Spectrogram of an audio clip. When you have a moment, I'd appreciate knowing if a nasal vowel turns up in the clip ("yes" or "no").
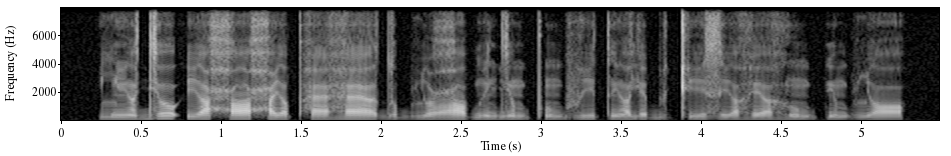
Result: yes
